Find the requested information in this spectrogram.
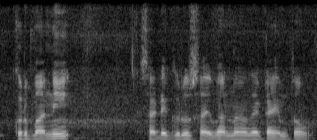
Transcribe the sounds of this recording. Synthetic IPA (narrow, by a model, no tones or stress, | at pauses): kʊɾbaːniː | saːɖeːɡʊɾuːsaːɪʋaːnãːd̪eːʈaːɪmt̪õ̰ː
